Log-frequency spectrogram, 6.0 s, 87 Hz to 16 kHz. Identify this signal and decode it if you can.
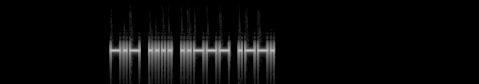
Morse code, heard as a keyed tone, about 30 wpm, 700 Hz. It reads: KH2P
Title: USA Call Signs - 4 Characters - Repeated 2x - 30wpm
